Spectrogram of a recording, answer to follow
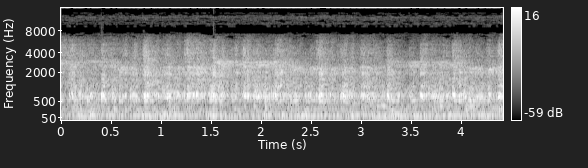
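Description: High school marching band playing, with drums.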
